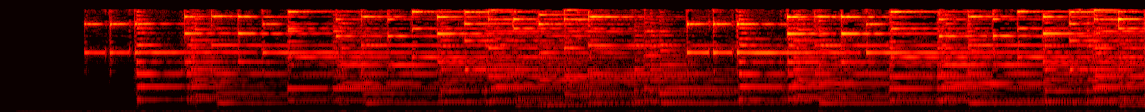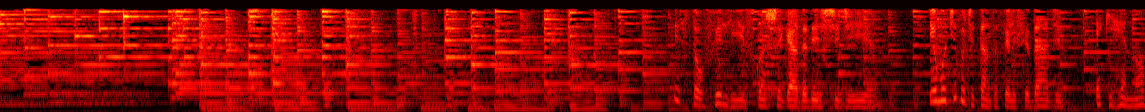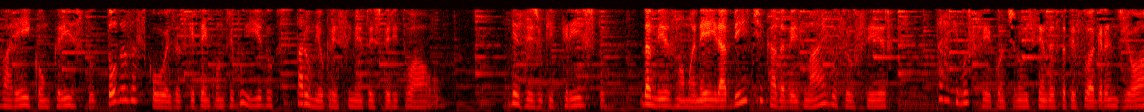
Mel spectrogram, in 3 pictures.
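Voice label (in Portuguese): Natal neutro feminino, Telemensagens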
